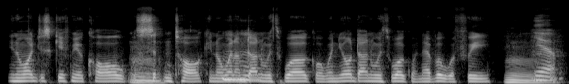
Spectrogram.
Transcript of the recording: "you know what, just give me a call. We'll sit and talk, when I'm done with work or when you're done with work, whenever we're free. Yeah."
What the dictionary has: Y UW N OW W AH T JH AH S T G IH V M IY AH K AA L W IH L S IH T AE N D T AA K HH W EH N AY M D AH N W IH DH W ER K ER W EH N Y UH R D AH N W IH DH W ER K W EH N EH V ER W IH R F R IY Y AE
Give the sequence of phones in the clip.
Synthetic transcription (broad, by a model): Y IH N OW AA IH JH AH S G IH V M IY AH K AA L W IH L S IH T N T AA K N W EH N AY M D AH N W IH DH W ER K ER W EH N Y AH R D AH N W IH DH W ER K W EH N EH V ER W IH R F R IY Y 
